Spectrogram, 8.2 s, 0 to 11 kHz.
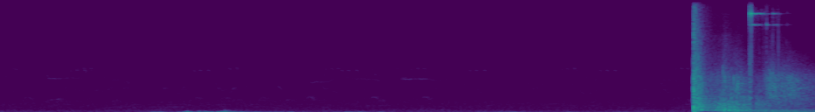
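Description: A single shot from a USMC MC1 sniper rifle, an M1 Garand in .30-06, about seven seconds in: a sharp crack whose echo rolls on across the range, with a short metallic ring just after it. Before the shot there is only a faint low rumble around two seconds in.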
